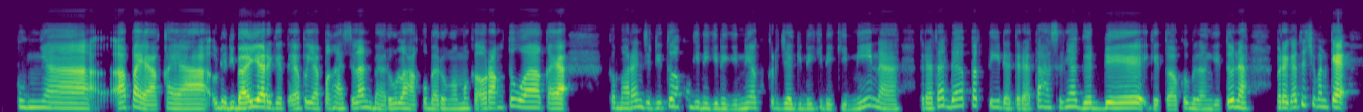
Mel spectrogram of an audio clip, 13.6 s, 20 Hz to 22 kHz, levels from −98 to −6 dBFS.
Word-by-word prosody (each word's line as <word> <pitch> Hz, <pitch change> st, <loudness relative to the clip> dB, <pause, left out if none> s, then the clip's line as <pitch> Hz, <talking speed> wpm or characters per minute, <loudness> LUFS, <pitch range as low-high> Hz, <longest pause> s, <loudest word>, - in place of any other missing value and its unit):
punya 195 Hz, -5 st, +2 dB, 0.3 s
apa 200 Hz, +4 st, +3 dB
ya, 155 Hz, -2 st, +4 dB
kayak 165 Hz, -2 st, +2 dB
udah 190 Hz, +3 st, -1 dB
dibayar 200 Hz, +5 st, +8 dB
gitu 180 Hz, -2 st, -5 dB
ya, 165 Hz, -, +1 dB
punya 190 Hz, -3 st, -1 dB
penghasilan 185 Hz, +4 st, -1 dB
barulah 170 Hz, +1 st, -1 dB
aku 165 Hz, -, -8 dB
baru 160 Hz, +1 st, -2 dB
ngomong 170 Hz, +2 st, -3 dB
ke -, -, -1 dB
orang 185 Hz, +2 st, +2 dB
tua. 210 Hz, -5 st, +3 dB
Kayak 175 Hz, -1 st, +6 dB, 0.4 s
"Kemarin, 190 Hz, +4 st, -2 dB
jadi 185 Hz, 0 st, -6 dB
tuh 250 Hz, -, +1 dB
aku 225 Hz, -, -17 dB
gini 180 Hz, -3 st, -4 dB
gini 170 Hz, -1 st, -3 dB
gini, 160 Hz, +4 st, -5 dB
aku 190 Hz, -, -11 dB
kerja 170 Hz, +1 st, -1 dB
gini 165 Hz, 0 st, -7 dB
gini 165 Hz, -, -7 dB
gini, 155 Hz, +5 st, -6 dB
nah 165 Hz, -8 st, -2 dB, 0.2 s
ternyata 180 Hz, +8 st, -2 dB
dapet 260 Hz, +2 st, -2 dB
nih 220 Hz, -, -4 dB
dan -, -, -13 dB
ternyata -, -, -4 dB
hasilnya 210 Hz, +3 st, -4 dB
gede," 190 Hz, +1 st, +2 dB
gitu 155 Hz, -2 st, -7 dB
aku 150 Hz, +5 st, -6 dB
bilang 155 Hz, -2 st, -4 dB
gitu. 150 Hz, +10 st, +1 dB
Nah 195 Hz, -, +4 dB, 0.3 s
mereka 205 Hz, +2 st, +1 dB
itu 290 Hz, -2 st, -5 dB
cuman 240 Hz, -, -2 dB
kayak, 215 Hz, -, +8 dB
185 Hz, 205 wpm, -23 LUFS, 170-205 Hz, 0.4 s, dibayar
